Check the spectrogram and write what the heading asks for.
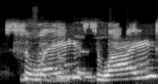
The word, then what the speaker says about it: swai: delicious it was uh swai sway sway sway I know how to spell it I mean I know how to say it was s-w-a-i how about pancakes and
